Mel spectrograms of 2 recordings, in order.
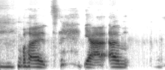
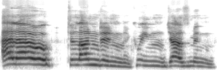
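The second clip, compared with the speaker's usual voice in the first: really bad fake British accent, high-pitched and very drawn out; 6 semitones higher than usual. Greeting a viewer in london: really bad british accent. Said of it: "my really bad British accent".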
